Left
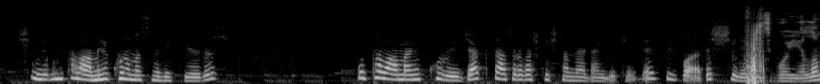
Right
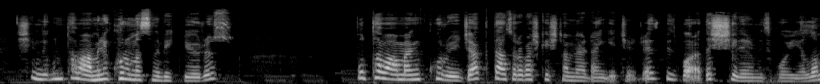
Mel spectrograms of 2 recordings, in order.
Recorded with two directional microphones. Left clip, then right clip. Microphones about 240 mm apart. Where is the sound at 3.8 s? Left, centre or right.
Centre.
